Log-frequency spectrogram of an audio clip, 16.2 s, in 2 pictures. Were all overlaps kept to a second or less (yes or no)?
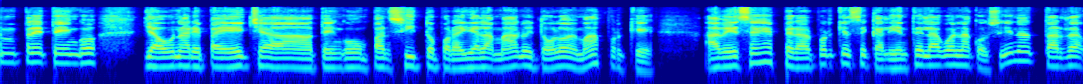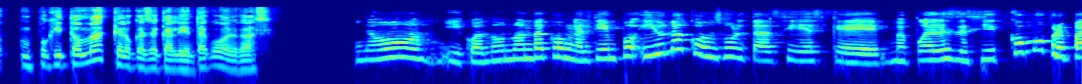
yes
